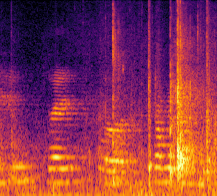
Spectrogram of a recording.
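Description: A faint voice talking away from the microphone, then clapping starting near the end as applause begins.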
